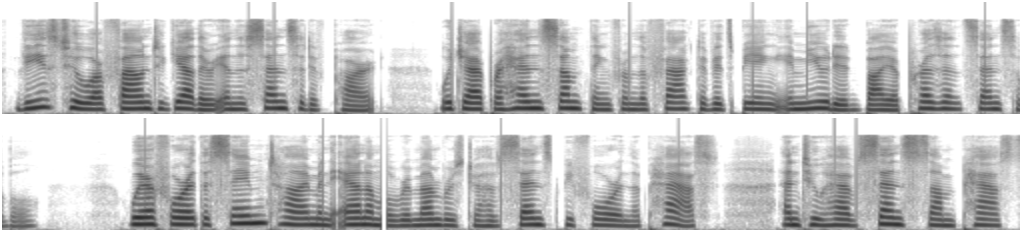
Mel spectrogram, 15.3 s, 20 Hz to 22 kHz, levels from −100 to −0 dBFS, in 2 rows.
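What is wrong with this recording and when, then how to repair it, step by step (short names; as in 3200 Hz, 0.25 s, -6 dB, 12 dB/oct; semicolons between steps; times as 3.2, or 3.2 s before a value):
tick 45 rpm -15 dBFS
1.84 pop
5.62 pop -17 dBFS
10.47–10.52 gap 47 ms
13.87 pop -12 dBFS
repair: de-click; interpolate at 10.47, 47 ms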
